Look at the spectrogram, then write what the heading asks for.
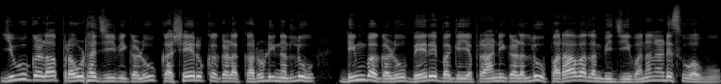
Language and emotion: Kannada, neutral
